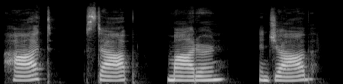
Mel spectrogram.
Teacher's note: the lips are apart as if you're yawning the lips are not rounded the tongue is relaxed and flat at the bottom of the mouth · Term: ah sound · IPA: /ɑ/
